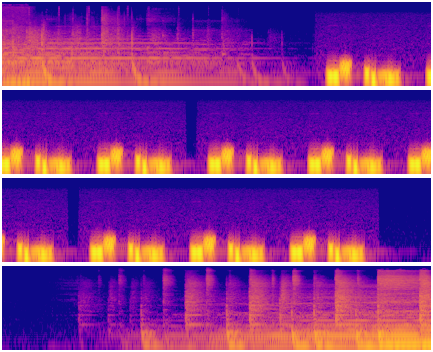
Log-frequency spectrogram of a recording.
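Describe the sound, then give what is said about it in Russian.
A ventricular septal defect heart murmur: about a dozen steady, evenly spaced heartbeats with a whooshing rumble between them, heard alone and fairly loud, with faint background noise before and after. “Он тем громче, чем выше градиент давления и чем меньше по размеру дефект – по мере роста легочной гипертензии, уменьшающий градиент давления между левым и правым желудочками, интенсивность шума убывает.”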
